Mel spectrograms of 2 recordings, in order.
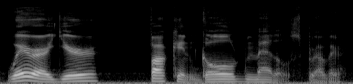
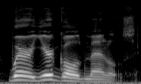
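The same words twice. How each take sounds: First: Slow, dropping, gloating taunt; Kurt Angle taunt. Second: Said in the usual way. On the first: Retold or imitated. Taunting critics with two gold medals, slow gloating brag. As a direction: lord it over them, slowing down at the end. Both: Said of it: "like Kurt Angle".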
